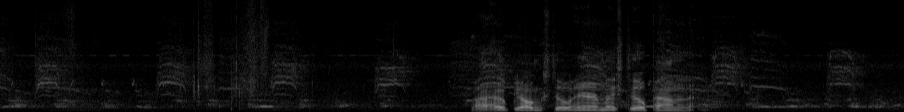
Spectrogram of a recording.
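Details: Hound pups, among them Ringo, Mingo and Choco, running a rabbit in the morning. Faint scattered cries open the recording, then a burst of overlapping harmonic bays arrives midway and fades back to distant calling.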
